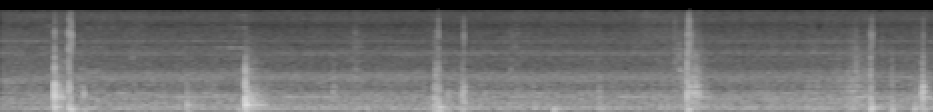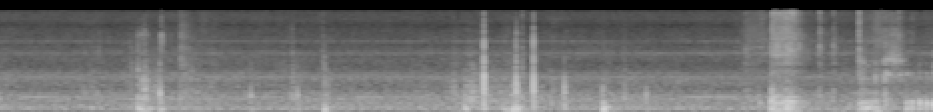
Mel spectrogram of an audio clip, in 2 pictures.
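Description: Handling noise from a phone camera being picked up and repositioned on a desk: scattered sharp clicks and knocks at irregular intervals, with a quick cluster of them about two-thirds of the way through and more near the end.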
